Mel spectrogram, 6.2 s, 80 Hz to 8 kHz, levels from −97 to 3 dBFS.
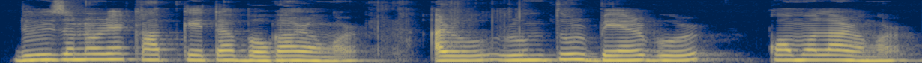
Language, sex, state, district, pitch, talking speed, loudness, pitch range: Assamese, female, Assam, Kamrup Metropolitan, 230 Hz, 90 wpm, -19 LUFS, 215-240 Hz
